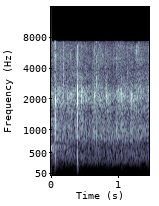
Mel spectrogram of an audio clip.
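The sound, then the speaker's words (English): Scattered clapping from a church audience. Two sharp, separate claps stand out at the start, followed by lighter, thinner claps that stay fairly faint. “Can we give Jesus a clap?”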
